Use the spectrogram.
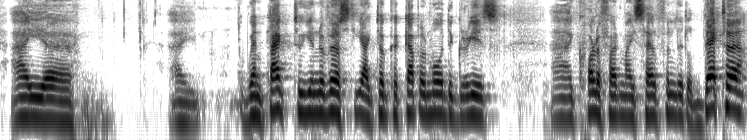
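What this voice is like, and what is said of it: Slightly hoarse voice, mixed accent. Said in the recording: “my accent is a funny mixture, and I think I have a slight cold coming on, so there's a little hoarseness”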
